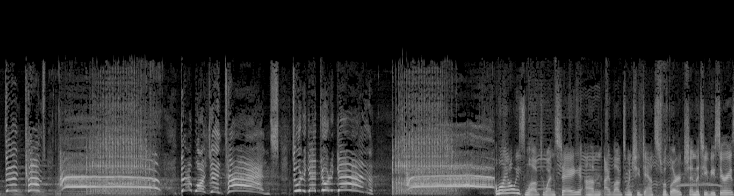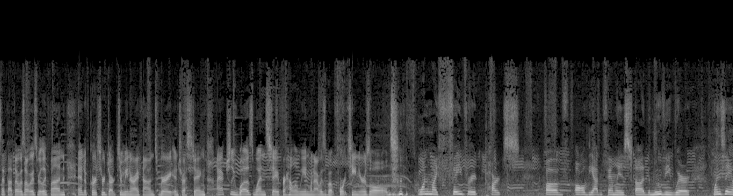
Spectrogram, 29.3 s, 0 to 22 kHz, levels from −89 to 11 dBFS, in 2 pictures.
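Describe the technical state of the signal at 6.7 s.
At 6.7 s the signal is intact, with no audible dropout, distortion, glitch or other technical fault.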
